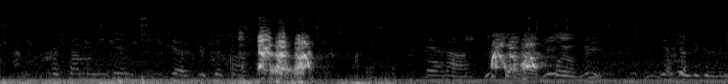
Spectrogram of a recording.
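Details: Penny, a dog on her first outing to the dog park, lets out two short bursts of barking about two seconds apart, between softer whines, while people chat in the background.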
